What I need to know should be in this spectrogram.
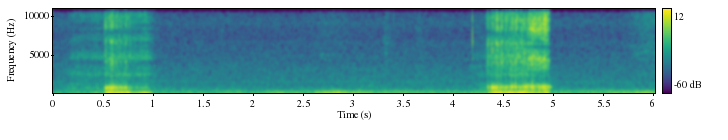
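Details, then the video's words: Kitten snoring in its sleep: two loud, raspy breaths about four seconds apart, each with a thin whistle, and a softer, low breath between them. No other sounds. "Anak kucing tidurnya ngorok"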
